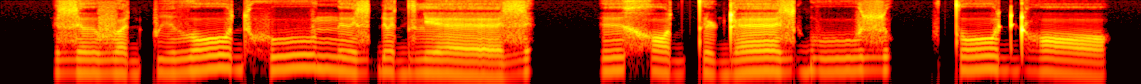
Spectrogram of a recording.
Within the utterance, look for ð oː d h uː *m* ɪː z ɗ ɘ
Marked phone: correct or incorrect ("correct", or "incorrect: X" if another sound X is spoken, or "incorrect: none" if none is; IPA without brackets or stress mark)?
incorrect: n̪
